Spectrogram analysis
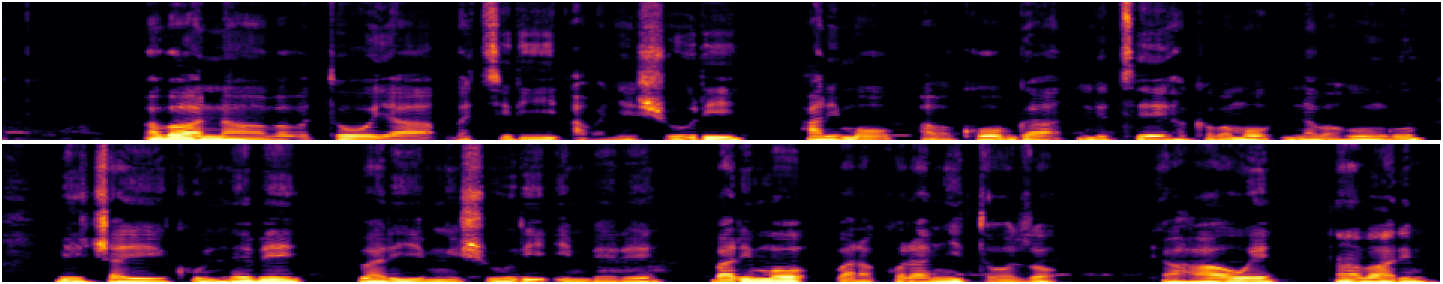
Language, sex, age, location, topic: Kinyarwanda, male, 25-35, Huye, education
